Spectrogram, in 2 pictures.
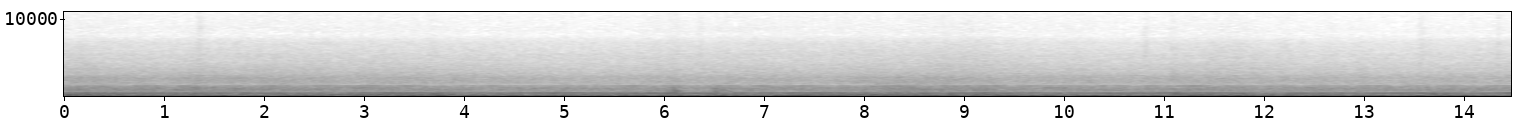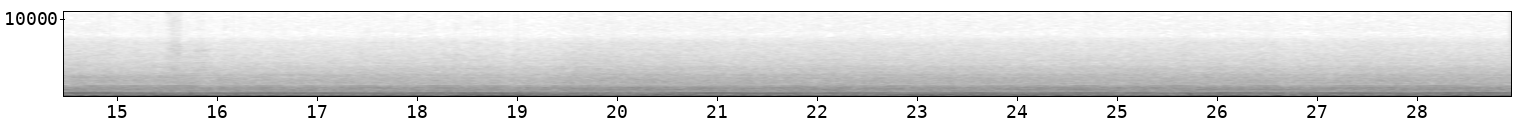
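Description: Seibu 2000 series electric train running at speed, heard inside the passenger car above the under-floor line breaker: a steady low rumble of wheels and running gear with a few steady humming tones.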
